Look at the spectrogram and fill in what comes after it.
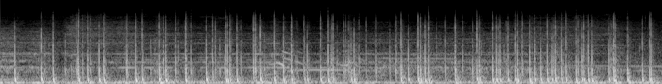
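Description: Fireworks bursting in a dense, rapid barrage, many bangs a second with no let-up.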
